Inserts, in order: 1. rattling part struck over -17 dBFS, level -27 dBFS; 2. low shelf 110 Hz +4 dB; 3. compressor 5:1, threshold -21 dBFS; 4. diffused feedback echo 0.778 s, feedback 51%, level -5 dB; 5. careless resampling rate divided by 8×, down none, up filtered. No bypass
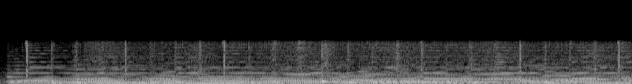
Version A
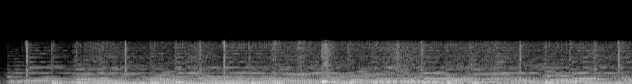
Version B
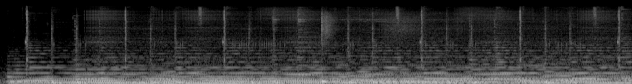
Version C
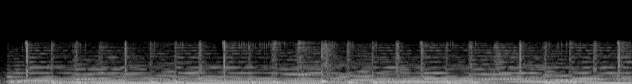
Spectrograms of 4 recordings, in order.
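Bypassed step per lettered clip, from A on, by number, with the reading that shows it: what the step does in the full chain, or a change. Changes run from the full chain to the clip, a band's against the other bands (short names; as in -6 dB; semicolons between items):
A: 3, mean gain reduction 3.0 dB; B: 5, 2 kHz band -5.0 dB; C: 4, loudness change -1.0 LU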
